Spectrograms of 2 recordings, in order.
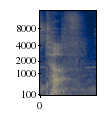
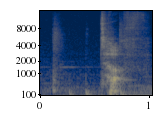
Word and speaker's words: tough: the group which have the GH pronounced as F first is tough it begins with a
